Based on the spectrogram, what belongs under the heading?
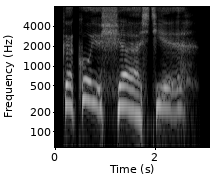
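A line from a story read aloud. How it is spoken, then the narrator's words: Weak moan. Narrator (Russian): Простонала обмякшая на моих руках Бумба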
